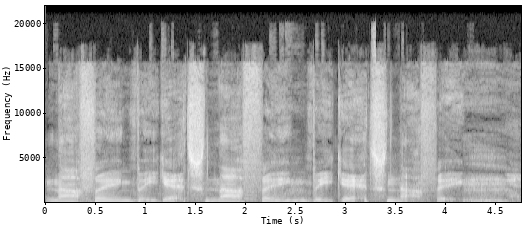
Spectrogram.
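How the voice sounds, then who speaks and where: A man puts on a raspy character voice, very deep and low in pitch, speaking at a very slow pace amid clear background noise. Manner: whispering.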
